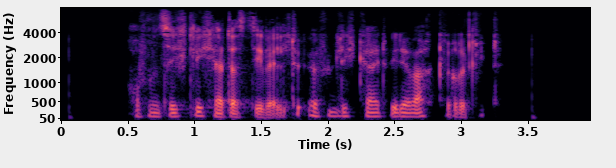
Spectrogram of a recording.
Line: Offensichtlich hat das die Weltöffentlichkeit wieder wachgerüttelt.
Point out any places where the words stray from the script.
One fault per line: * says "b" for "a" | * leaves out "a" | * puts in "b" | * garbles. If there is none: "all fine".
all fine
